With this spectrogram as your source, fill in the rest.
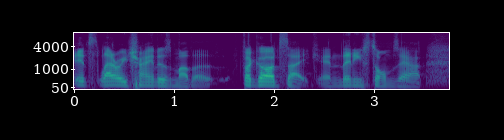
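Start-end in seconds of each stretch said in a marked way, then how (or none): none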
